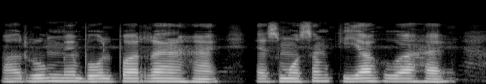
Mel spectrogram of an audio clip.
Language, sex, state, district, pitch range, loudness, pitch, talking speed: Hindi, male, Jharkhand, Palamu, 135-145 Hz, -18 LUFS, 140 Hz, 135 wpm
